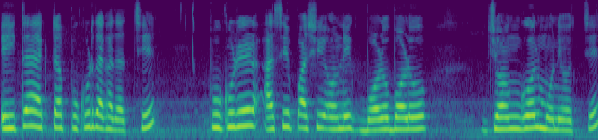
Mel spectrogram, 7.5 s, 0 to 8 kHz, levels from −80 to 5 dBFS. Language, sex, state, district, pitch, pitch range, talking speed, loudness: Bengali, female, West Bengal, Purulia, 265 Hz, 250-285 Hz, 105 wpm, -14 LUFS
